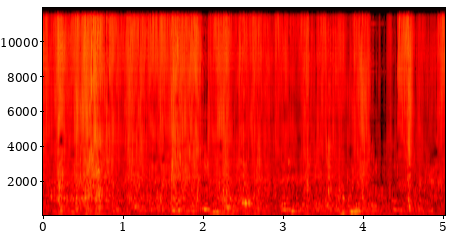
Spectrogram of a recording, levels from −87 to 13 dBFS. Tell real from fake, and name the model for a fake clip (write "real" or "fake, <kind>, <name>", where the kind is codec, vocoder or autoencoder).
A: fake, vocoder, BigVGAN v2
